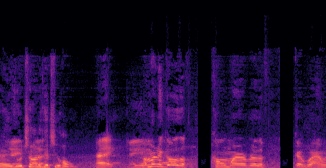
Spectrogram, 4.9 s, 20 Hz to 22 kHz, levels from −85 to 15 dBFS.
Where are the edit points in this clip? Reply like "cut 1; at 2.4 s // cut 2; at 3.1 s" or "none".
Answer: none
